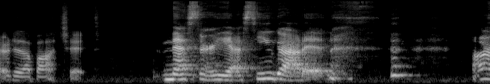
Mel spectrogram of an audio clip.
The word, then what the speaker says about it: Messner: Fiction and tonight we are here with Mesner. Now, I forgot to ask you about your last name. So did I say it right or did I botch it? Messer.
